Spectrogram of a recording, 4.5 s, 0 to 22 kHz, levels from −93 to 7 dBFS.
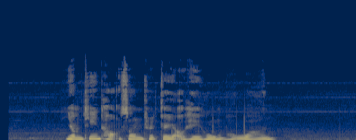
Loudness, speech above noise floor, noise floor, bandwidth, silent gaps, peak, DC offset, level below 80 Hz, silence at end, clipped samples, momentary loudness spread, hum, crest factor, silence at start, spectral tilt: -28 LUFS; 37 dB; -64 dBFS; 12 kHz; none; -12 dBFS; under 0.1%; -76 dBFS; 1 s; under 0.1%; 4 LU; none; 18 dB; 0.85 s; -6.5 dB/octave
